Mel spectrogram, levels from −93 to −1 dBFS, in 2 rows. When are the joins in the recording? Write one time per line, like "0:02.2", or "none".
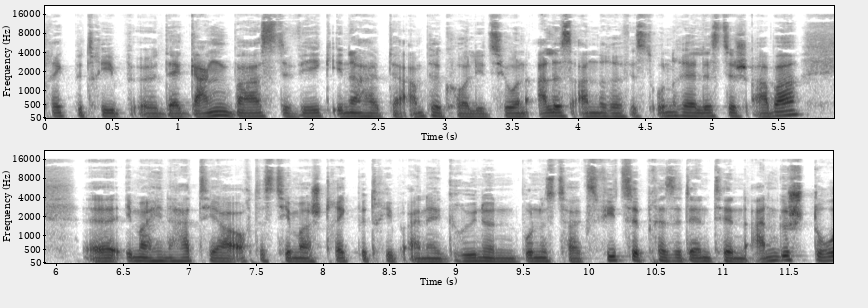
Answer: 0:04.4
